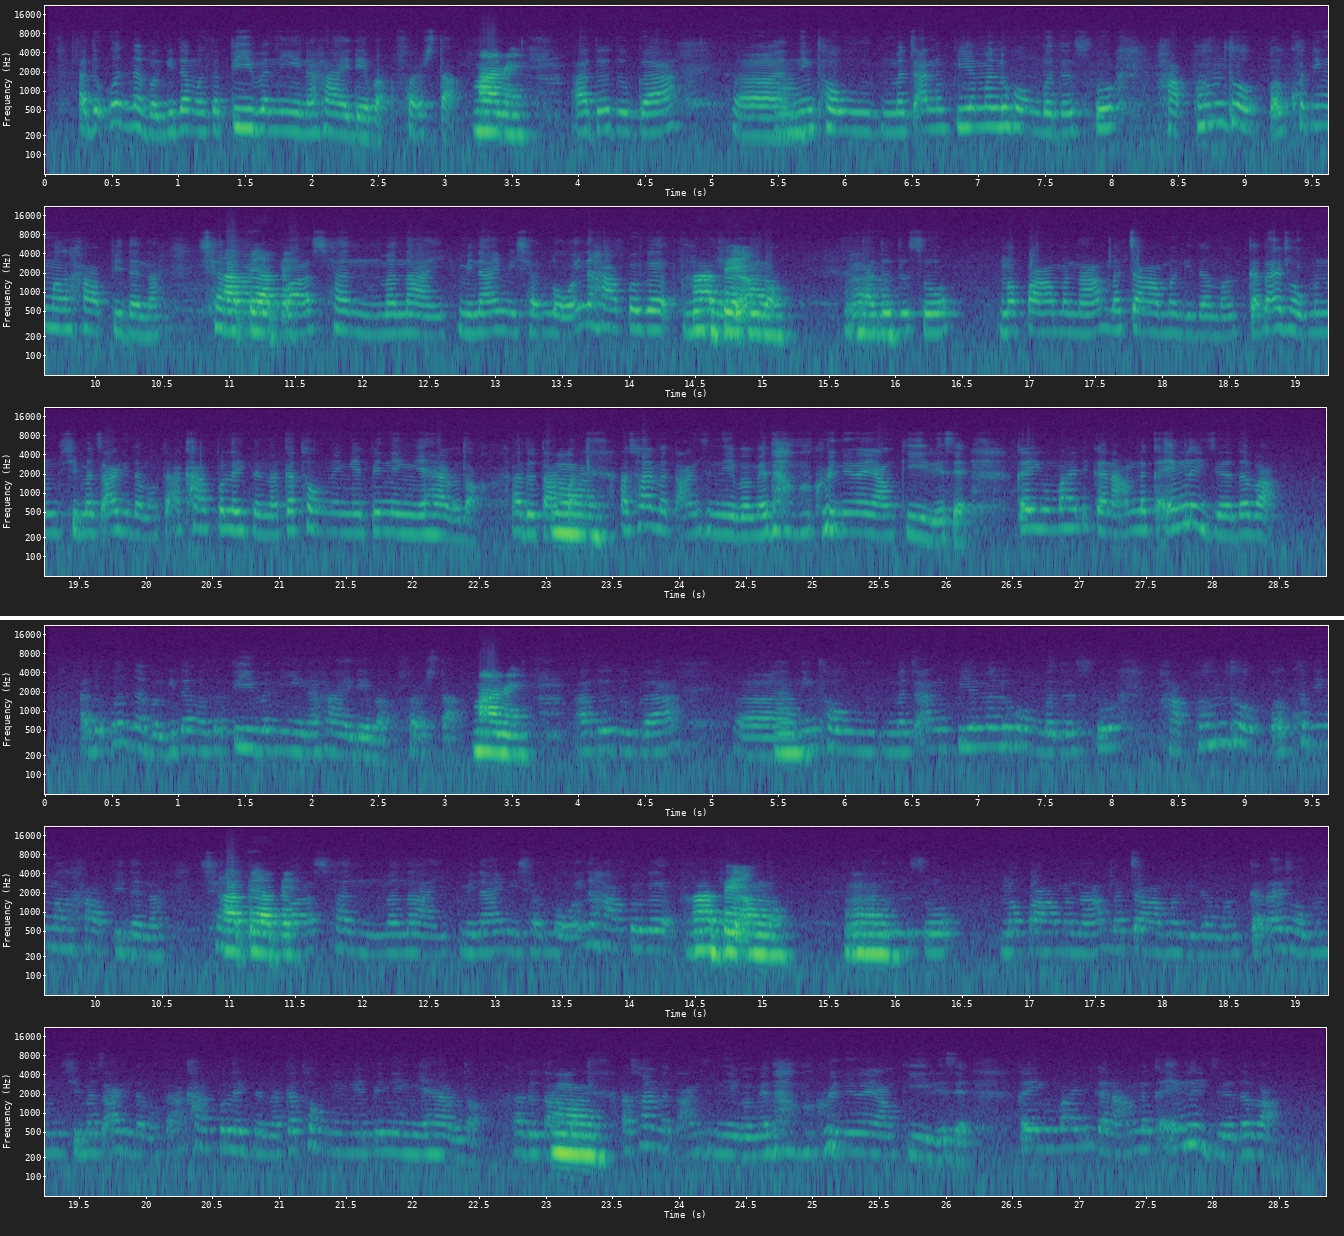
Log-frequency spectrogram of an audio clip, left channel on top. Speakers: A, on the left; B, in the centre.
A: ꯑꯗꯨ ꯎꯠꯅꯕꯒꯤꯗꯃꯛꯇ ꯄꯤꯕꯅꯦꯅ ꯍꯥꯏꯔꯦꯕ ꯐꯥꯔꯁꯇ
B: ꯃꯥꯅꯦ
A: ꯑꯗꯨꯗꯨꯒ
B: ꯎꯝ
A: ꯅꯤꯡꯊꯧ ꯏꯆꯥꯅꯨꯄꯤ ꯑꯃ ꯂꯨꯍꯣꯡꯕꯗꯁꯨ ꯍꯥꯞꯐꯝ ꯊꯣꯛꯄ ꯈꯨꯗꯤꯡꯃꯛ ꯍꯥꯞꯄꯤꯗꯅ ꯁꯅꯥ
B: ꯍꯥꯞꯄꯦ
A: ꯂꯨꯄꯥ
B: ꯍꯥꯞꯄꯦ
A: ꯁꯟ ꯃꯅꯥꯏ ꯃꯤꯅꯥꯏ ꯃꯤꯁꯟ ꯂꯣꯏꯅ ꯍꯥꯞꯄ
B: ꯍꯥꯞꯄꯦ
A: ꯂꯨꯍꯣꯡꯕꯤꯕꯗꯣ
B: ꯑꯪ ꯎꯝ
A: ꯑꯗꯨꯗꯁꯨ ꯃꯄꯥ ꯑꯃꯅ ꯃꯆꯥ ꯑꯃꯒꯤꯗꯃꯛ ꯀꯗꯥꯏ ꯐꯥꯎꯕ ꯅꯨꯡꯁꯤ ꯃꯆꯥꯒꯤꯗꯃꯛꯇ ꯑꯈꯥꯛꯄ ꯂꯩꯇꯅ ꯀꯠꯊꯣꯛꯅꯤꯡꯉꯦ ꯄꯤꯅꯤꯡꯉꯦ ꯍꯥꯏꯕꯗꯣ ꯑꯗꯨ ꯇꯥꯛꯄ
B: ꯎꯝ
A: ꯑꯁ꯭ꯋꯥꯏ ꯃꯇꯥꯡꯁꯤꯅꯦꯕ ꯃꯦꯗꯥꯝ ꯑꯈꯣꯏꯅꯤꯅ ꯌꯥꯝ ꯀꯤꯔꯤꯁꯦ ꯀꯩꯒꯨꯝꯕ ꯍꯥꯏꯗꯤ ꯀꯅꯥꯝꯇ ꯀꯔꯤꯝ ꯂꯩꯖꯗꯕ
